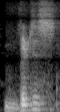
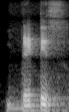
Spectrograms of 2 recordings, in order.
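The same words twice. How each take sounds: First: ब्रिटिश with a vibrating "brr" start; barely any i after br in ब्रिटिश; wrong बृ pronunciation. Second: ब्रिटिश with a clear "bri" start; plain i after br in ब्रिटिश; correct "ब्रि" pronunciation. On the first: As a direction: say ब्रिटिश as बृटिश. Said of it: "ब्रिटिश नहीं होता". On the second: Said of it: "ब्रिटिश होता है". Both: Shown as a demonstration.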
